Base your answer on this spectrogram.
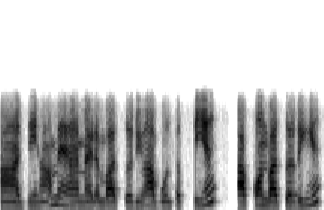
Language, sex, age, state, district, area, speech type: Hindi, female, 18-30, Madhya Pradesh, Harda, urban, conversation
